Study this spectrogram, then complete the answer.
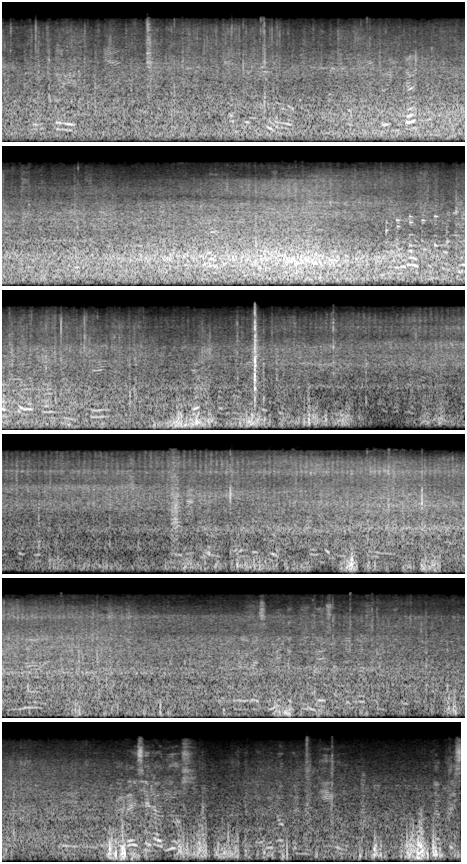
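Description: A man speaks with animation to a group outdoors.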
